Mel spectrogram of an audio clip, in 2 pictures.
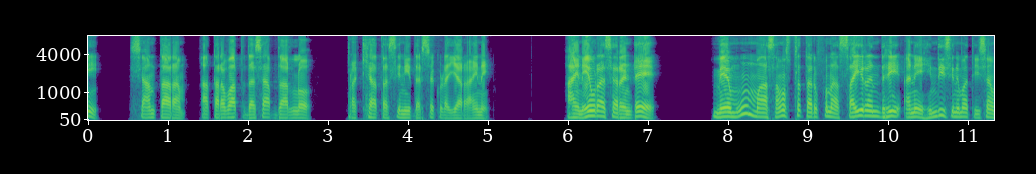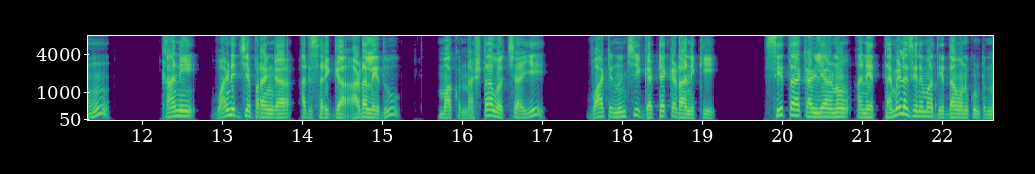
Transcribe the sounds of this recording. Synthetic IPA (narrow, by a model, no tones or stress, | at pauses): ʃaːnt̪aːɾa̰m | a̰ːt̪ɐɾʋaːt̪ɐd̪ɐʃaːb̚d̪ʱaːɾlo̞ː | pɾɐkʰjaːt̪ɐsiniːd̪ɐ̰ɾʃɐkuɽɐ̰jːa̰ːɾa̰ːjɐnḛ | aːjɐnɐe̞ːmɾaːʃaːɾɐɳʈe̞ː | me̞ːmumaːsɐmst̪ʰɐt̪ɐɾpunɐsɐjɾɐnd̪ʱɾiʔɐne̞ːɦind̪iːsinimaːt̪iːʃaːmu | kaːniː | ʋaːɳid͡ʒjɐpɐɾɐŋɡaːɐd̪isɐɾiɡːa̰ːʔa̰ːɽɐle̞ːd̪u | maːkunʔɐ̰ʂʈaːlʋɐt͡ʃːaːji | ʋaːʈinuɲt͡ʃiɡɐʈːɛkːɐɽaːniki | siːt̪aːkɐɭjaːɳɐmɐne̞ːt̪ɐmiɭɐs̬inimaːt̪iːd̪ːaːmɐnukuɳʈunːaː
